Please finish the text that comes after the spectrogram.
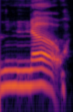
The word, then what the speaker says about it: know: But silent letters could also be like this in the word no, right? The K is silent.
